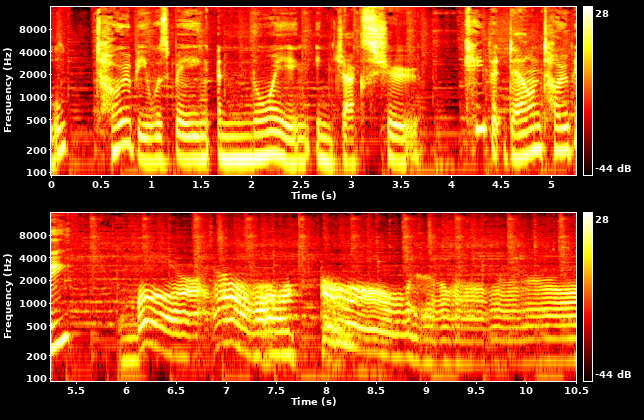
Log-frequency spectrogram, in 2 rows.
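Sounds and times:
speech: 0:00.0 - 0:09.6
voice imitating dog growling: 0:05.9 - 0:10.4.

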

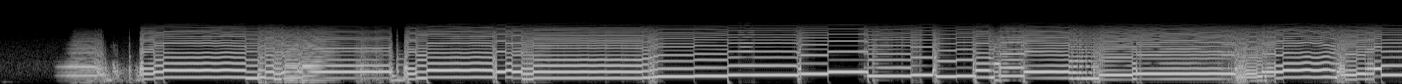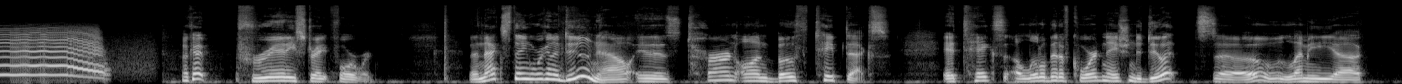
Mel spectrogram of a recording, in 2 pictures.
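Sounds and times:
electric guitar through a compressor and distortion pedal playing a lead line: 0:00.1 - 0:15.6
speech: 0:15.9 - 0:17.8, 0:18.7 - 0:27.8.

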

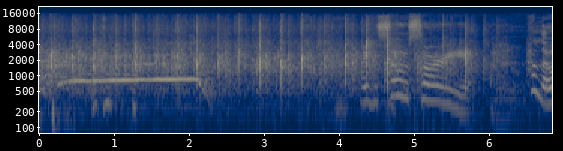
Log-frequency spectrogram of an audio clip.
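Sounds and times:
people cheering: 0:00.0 - 0:05.6
audience applause at a live gig: 0:00.0 - 0:06.2
speech: 0:04.7 - 0:05.9, 0:06.6 - 0:06.8.

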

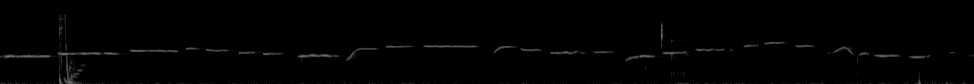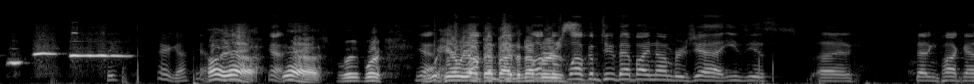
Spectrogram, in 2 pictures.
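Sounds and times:
person whistling a wandering melody: 0:00.0 - 0:11.2
brief click: 0:00.6 - 0:00.8
speech: 0:11.4 - 0:19.4
short breaths between whistled phrases: 0:13.5 - 0:14.0.

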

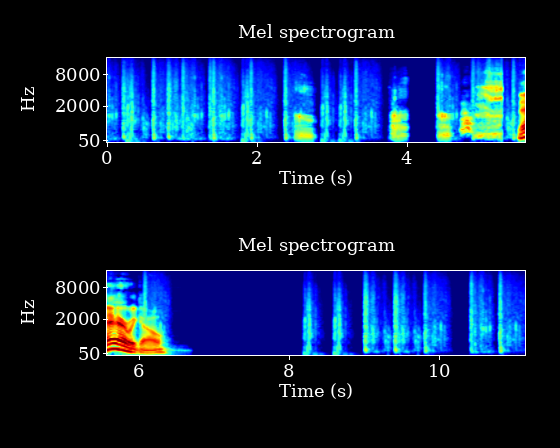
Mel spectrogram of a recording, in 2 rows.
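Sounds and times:
video game pigs grunting and snorting: 0:02.4 - 0:02.8, 0:03.8 - 0:05.4
speech: 0:05.5 - 0:06.4.

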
